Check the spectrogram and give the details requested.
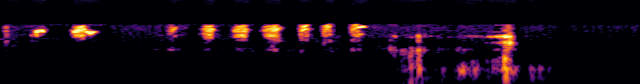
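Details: Blue tit chicks getting ready to fledge from a garden nestbox; a short series of evenly spaced high chirps, then low bumping and rustling sounds as birds move in the box.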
